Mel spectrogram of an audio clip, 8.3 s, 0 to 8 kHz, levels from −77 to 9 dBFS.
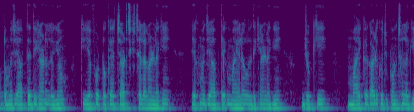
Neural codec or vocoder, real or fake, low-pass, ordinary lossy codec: none; real; 7.2 kHz; none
